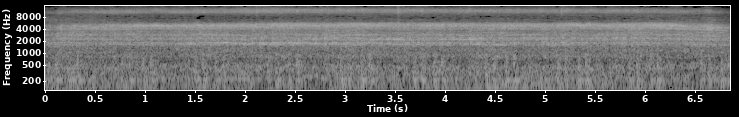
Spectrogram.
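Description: A train passing at speed: a steady, high-pitched rushing noise with no break.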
